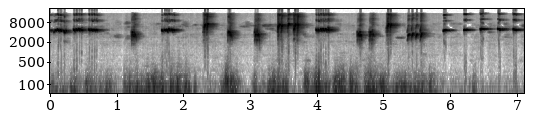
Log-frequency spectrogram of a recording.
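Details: Common iora singing with natural pauses, meant to coax birds that seldom sing into replying; dense high chirps and whistled notes in rapid runs, ending in a string of evenly spaced short pips, over a low rumbling background.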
